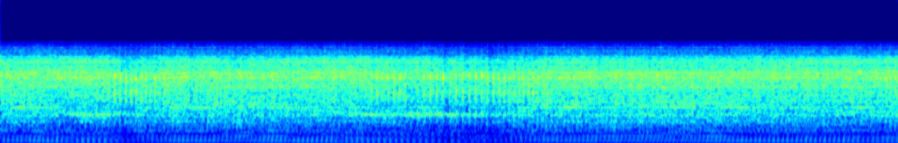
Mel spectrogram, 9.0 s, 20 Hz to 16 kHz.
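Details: Roketa MC-54-250B scooter, 1730 miles since July 2008, stalling at every stop. Small single revs unevenly and labours under load, with an uneven idle that tends to die. Cause: intake and exhaust valves had zero gap at TDC; valve adjustment fixed it.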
